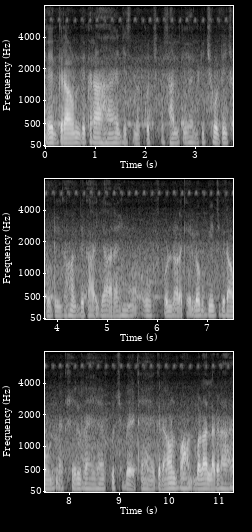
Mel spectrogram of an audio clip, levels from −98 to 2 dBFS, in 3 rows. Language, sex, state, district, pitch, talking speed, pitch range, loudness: Hindi, male, Jharkhand, Jamtara, 105 Hz, 175 wpm, 100-105 Hz, -24 LUFS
